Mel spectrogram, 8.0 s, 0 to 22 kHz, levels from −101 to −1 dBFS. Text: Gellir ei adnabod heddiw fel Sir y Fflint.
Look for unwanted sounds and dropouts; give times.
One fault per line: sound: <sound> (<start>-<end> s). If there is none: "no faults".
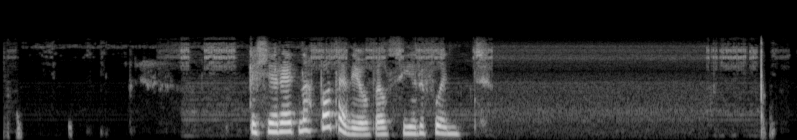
no faults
